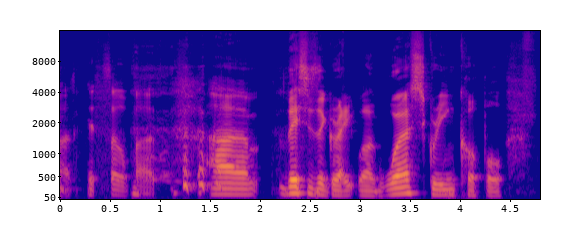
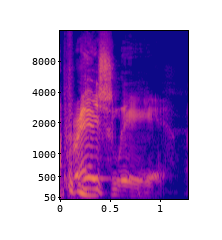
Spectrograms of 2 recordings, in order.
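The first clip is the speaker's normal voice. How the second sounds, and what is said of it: Terrible imitated Dutch accent. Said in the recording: “That was a terrible Dutch accent.”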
